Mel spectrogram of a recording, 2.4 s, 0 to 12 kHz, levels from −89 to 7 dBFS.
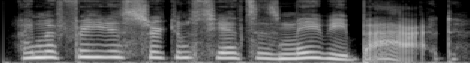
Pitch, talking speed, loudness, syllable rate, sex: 280 Hz, 205 wpm, -15 LUFS, 6.3 syllables/s, female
